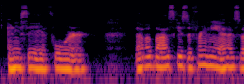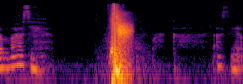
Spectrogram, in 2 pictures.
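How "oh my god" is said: slow breathy gasp of shock. Real, not acted. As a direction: gasp it, horrified. Reading schizophrenia result, shocked.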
